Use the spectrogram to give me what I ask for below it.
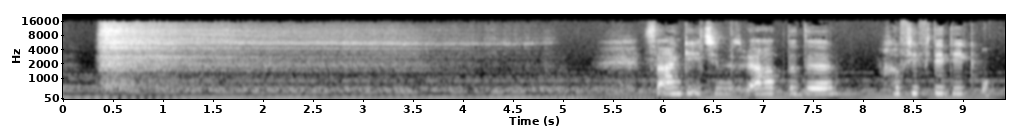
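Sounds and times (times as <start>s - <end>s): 
deep breath in and out during a guided relaxation breathing exercise: 0.0s - 5.8s
steady low drone: 0.0s - 8.4s
speech: 5.9s - 9.4s.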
